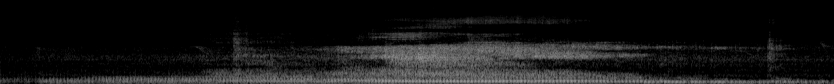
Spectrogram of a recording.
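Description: A road vehicle passing close by: its engine and tyre noise grow louder, peak about four to five seconds in, then fade away.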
